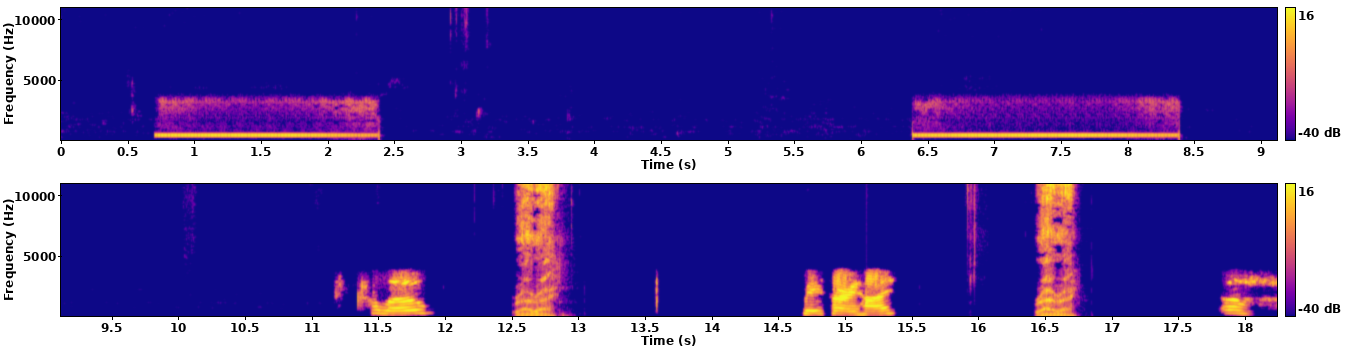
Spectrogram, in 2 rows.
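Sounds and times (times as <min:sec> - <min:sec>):
electronic ringback tone through a phone: 0:00.7 - 0:02.4, 0:06.4 - 0:08.4
speech: 0:11.6 - 0:13.0, 0:14.7 - 0:15.5, 0:16.4 - 0:16.8, 0:17.8 - 0:18.2.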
